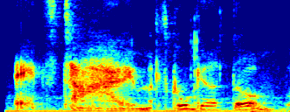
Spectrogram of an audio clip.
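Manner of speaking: slow, voiceless whisper; hushed whisper. Pretend. Vlogger announcing it is time to get the jars, slow whisper. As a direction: whisper it like a secret mission.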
